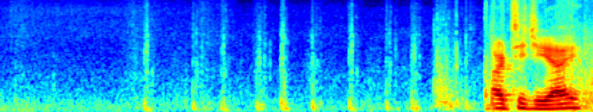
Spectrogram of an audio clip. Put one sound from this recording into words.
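Footsteps crunch quickly on rocky ground.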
